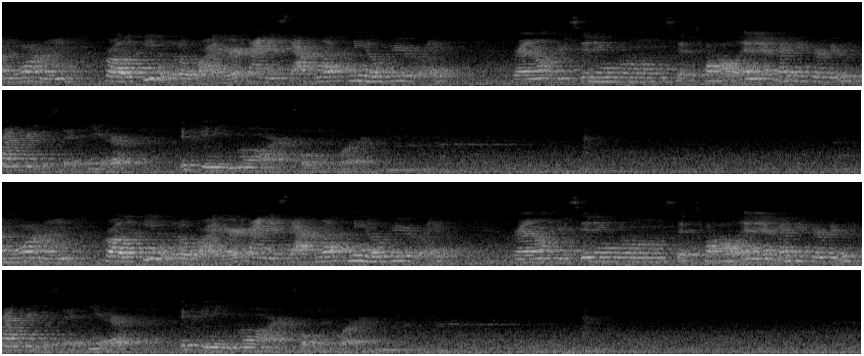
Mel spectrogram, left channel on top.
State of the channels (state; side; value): normal; both; correlation 0.30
